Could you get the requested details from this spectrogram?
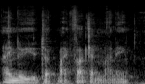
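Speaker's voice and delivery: barely audible, very low under-the-breath mutter. Retelling what he said to the man filling his cup, under his breath. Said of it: "I very lowly under my breath said to him".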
